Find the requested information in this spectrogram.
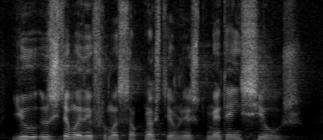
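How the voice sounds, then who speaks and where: A man with a European Portuguese accent talks at a very fast pace and a fairly high pitch, with ordinary pitch variation, in a very clean recording with a silent background. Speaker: primary care doctor. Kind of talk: panel discussion. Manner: halting.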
